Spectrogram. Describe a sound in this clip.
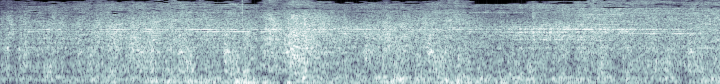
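A steam train rumbles and chugs along the tracks.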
